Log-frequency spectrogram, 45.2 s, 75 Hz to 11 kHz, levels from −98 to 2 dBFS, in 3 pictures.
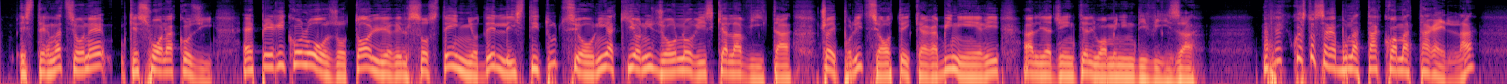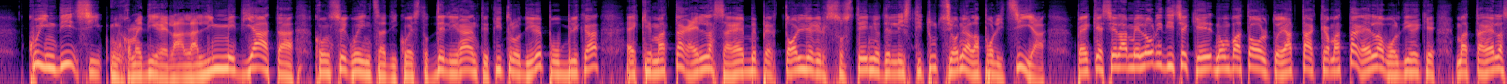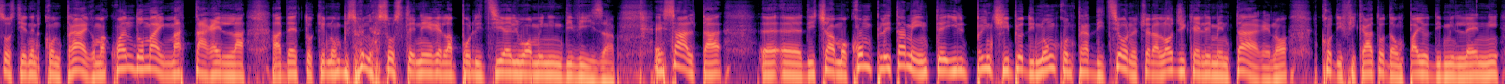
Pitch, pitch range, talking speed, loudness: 145 Hz, 130-175 Hz, 160 wpm, -23 LUFS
